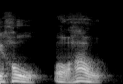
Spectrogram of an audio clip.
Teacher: the R by this point in time is not pronounced anymore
